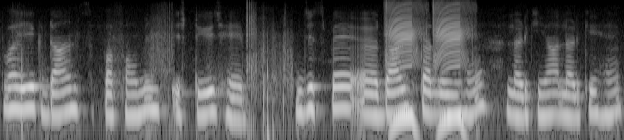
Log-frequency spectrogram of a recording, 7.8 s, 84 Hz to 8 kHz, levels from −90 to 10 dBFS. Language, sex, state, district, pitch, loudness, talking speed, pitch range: Hindi, female, Haryana, Jhajjar, 195 Hz, -16 LUFS, 115 wpm, 190-225 Hz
